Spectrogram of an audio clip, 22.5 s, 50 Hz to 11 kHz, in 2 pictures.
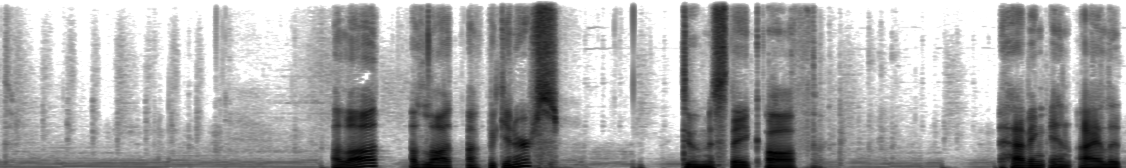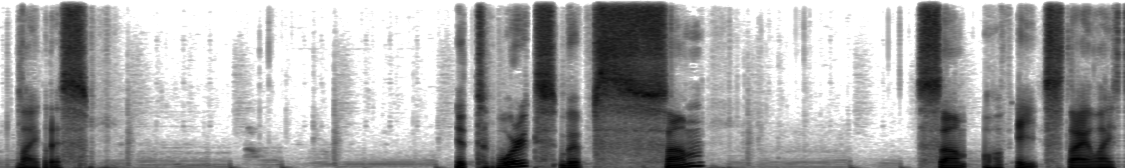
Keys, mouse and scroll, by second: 1.6 shift+click, 1.6 middle click, 2.0 ctrl+middle click, 2.3 middle click, 2.8 ctrl+middle click, 3.1 middle click, 3.4 shift+middle click, 5.9 click, 7.1 click, 7.6 middle click, 8.0 middle click, 8.6 g, 8.8 f, 9.2 middle click, 9.5 f, 10.1 click, 11.0 f, 11.5 click, 12.1 middle click, 12.7 click, 13.4 click, 13.9 click, 14.2 middle click, 14.4 f, 14.9 click, 15.2 click, 15.4 middle click, 15.7 f, 16.1 click, 16.7 middle click, 17.0 middle click, 17.6 click, 18.0 middle click, 18.3 middle click, 18.7 middle click, 18.9 f, 19.3 click, 19.5 click, 19.8 click, 20.0 click, 20.2 click, 20.6 click, 20.8 click, 21.0 click, 21.2 middle click, 21.7 click, 21.9 click, 22.2 middle click.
